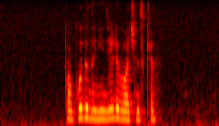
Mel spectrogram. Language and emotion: Russian, neutral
